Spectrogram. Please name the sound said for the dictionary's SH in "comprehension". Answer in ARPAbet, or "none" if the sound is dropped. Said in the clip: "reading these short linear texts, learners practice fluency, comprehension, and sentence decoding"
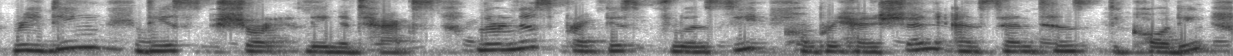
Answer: SH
